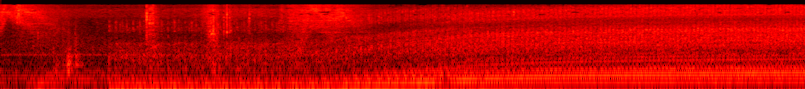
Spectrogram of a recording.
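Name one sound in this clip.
A vehicle engine starts up and revs higher as it drives off.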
